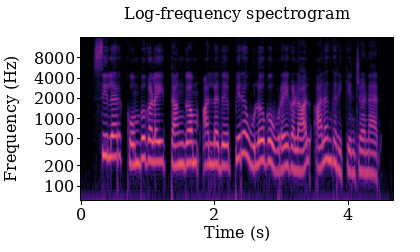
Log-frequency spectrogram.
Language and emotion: Tamil, neutral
